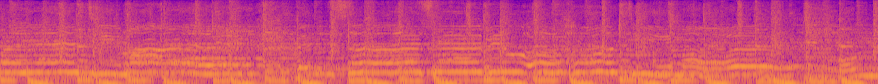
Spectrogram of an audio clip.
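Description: A woman's voice singing a pop song over a band backing with a steady, repeating low beat.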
